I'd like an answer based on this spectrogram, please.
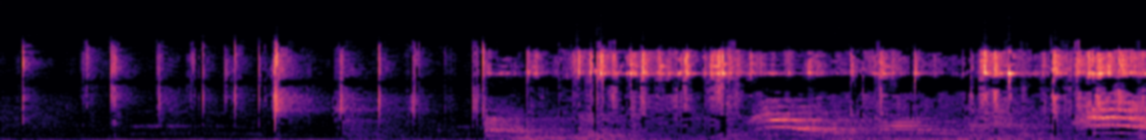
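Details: A kitten mews in thin, high, downward-sliding meows during the second half, preceded by quieter sounds and a steady high hiss throughout; human speech overlaps the calls.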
